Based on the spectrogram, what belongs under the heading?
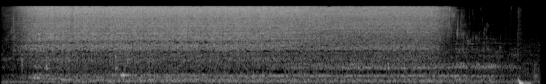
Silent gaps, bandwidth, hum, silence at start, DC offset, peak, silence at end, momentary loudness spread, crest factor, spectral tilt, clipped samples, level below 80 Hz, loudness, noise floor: none; 16.5 kHz; none; 0.1 s; under 0.1%; -2 dBFS; 0.15 s; 5 LU; 14 dB; 1 dB/octave; under 0.1%; -44 dBFS; -12 LUFS; -42 dBFS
